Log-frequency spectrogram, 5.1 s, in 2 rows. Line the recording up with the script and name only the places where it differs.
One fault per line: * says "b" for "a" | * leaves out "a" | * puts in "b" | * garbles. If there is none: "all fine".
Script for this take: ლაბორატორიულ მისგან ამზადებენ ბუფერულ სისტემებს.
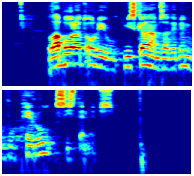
all fine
